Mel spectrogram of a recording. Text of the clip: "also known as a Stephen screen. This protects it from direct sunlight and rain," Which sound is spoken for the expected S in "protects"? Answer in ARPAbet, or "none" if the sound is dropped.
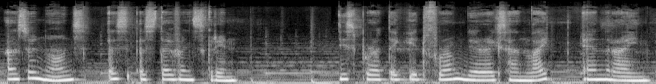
none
